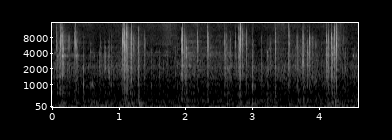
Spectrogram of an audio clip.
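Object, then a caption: Wooden abacus with wooden beads on metal rods. Fingertips and nails rapidly push colored wooden beads along the metal rods of a large wooden-framed abacus. The result is a quick, uneven run of bright, dry clacks with almost no ring, set over a faint low rumble.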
